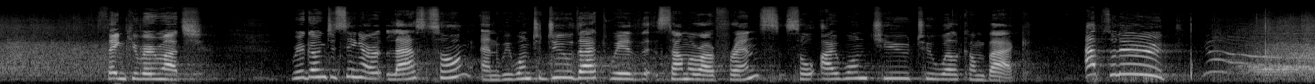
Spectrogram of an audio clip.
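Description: A woman speaks with animation into a microphone on a stage.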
